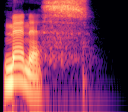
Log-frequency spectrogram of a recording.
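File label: "menace", US English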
